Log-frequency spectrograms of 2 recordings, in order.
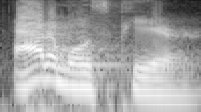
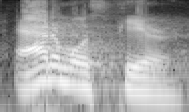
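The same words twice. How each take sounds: The two takes are said the same way.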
